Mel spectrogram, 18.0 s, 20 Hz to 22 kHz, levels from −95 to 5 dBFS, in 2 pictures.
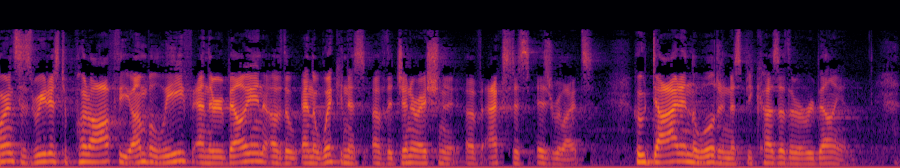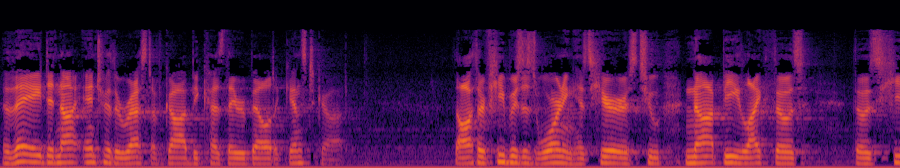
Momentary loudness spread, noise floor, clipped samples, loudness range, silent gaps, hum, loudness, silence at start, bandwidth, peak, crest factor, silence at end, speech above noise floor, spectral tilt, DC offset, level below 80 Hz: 11 LU; -59 dBFS; under 0.1%; 5 LU; none; none; -28 LUFS; 0 s; 10.5 kHz; -8 dBFS; 22 dB; 0 s; 30 dB; -4 dB/octave; 1%; -62 dBFS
